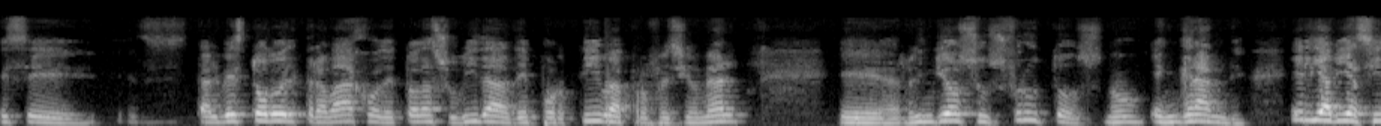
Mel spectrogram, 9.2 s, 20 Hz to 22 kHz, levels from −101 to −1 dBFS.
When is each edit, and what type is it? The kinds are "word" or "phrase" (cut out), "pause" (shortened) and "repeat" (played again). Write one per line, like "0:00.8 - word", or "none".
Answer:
none

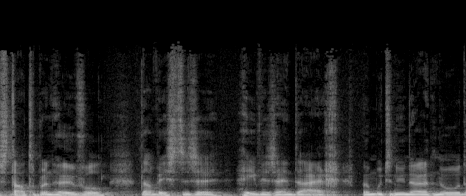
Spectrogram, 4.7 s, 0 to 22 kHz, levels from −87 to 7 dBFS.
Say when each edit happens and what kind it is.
none

